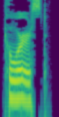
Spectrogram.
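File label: "coerced", English, British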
